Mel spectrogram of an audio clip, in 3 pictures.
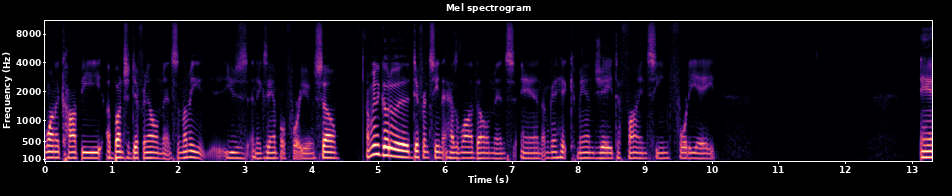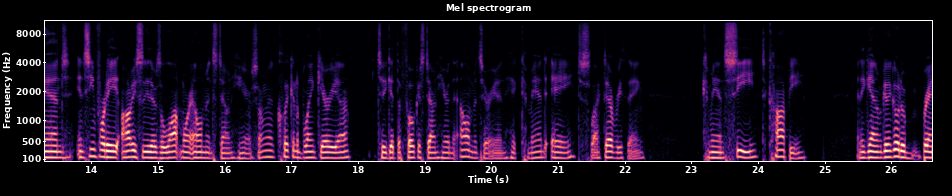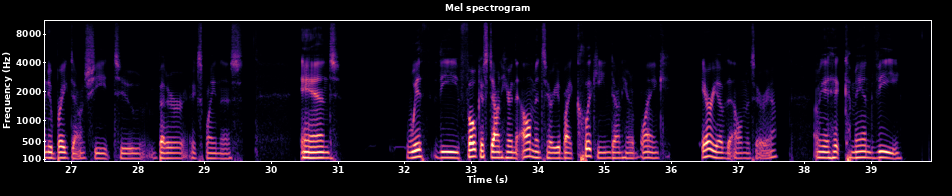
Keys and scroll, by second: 7.8 super+j, 11.7 Return, 20.8 super+a, 23.6 super+c, 39.4 super+v.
